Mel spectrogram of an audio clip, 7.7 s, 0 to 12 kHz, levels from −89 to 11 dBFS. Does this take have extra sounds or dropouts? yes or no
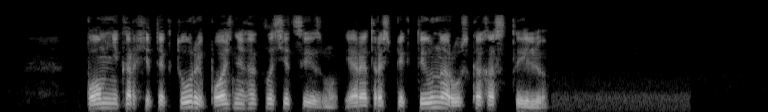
no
